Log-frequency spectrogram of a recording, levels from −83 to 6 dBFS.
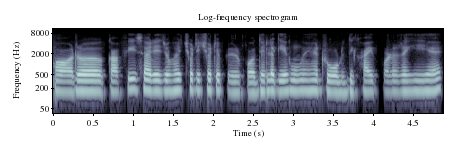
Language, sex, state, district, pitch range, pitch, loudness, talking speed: Hindi, female, Uttar Pradesh, Lalitpur, 160-175 Hz, 165 Hz, -18 LUFS, 210 wpm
